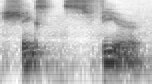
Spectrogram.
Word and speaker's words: ShakeSphere: and the founder at shakes sphere which is just made hard for me to pronounce i almost said shakespeare but i guess that's on purpose dave how are you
